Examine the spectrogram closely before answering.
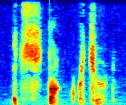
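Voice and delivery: hushed whisper. A narrator's reading. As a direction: breathe it out. Climax told in whisper.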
